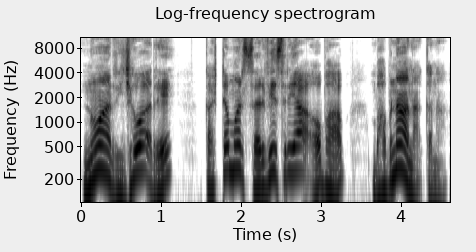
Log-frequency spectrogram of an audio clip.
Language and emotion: Santali, disgusted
